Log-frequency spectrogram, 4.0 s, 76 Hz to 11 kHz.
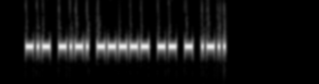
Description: Morse code, heard as a keyed tone, about 36 wpm, 700 Hz. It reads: KC0MTL
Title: USA Call Signs - 3x Character Spacing - 35wpm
